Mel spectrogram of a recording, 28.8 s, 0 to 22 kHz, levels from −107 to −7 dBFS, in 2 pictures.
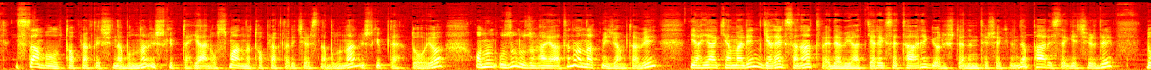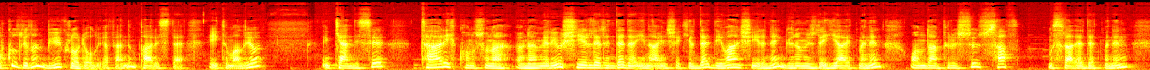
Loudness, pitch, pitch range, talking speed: -15 LUFS, 130 Hz, 120-160 Hz, 125 wpm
